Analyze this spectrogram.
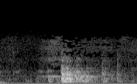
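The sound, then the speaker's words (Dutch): A small briefcase is opened with one dull clack, followed by a couple of softer clicks and a faint rustle. “Het koffertje gaat even open.”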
